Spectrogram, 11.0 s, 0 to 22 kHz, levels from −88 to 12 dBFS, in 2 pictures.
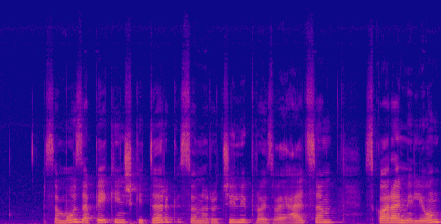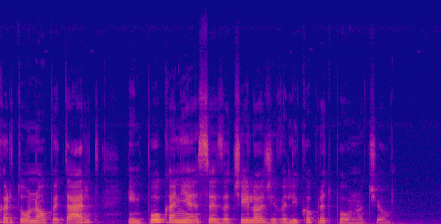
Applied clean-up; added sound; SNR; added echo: none; none; none; none.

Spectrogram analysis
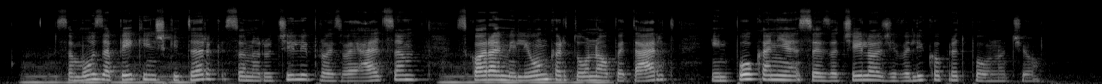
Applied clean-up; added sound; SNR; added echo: none; Bowed string instrument; 8 dB; none.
